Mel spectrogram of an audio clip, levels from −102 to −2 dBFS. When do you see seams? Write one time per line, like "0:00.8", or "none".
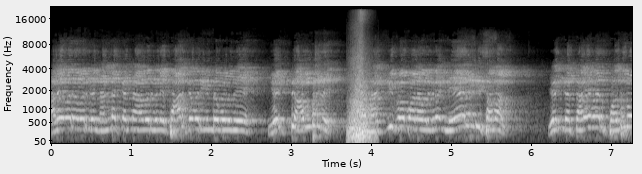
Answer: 0:03.7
